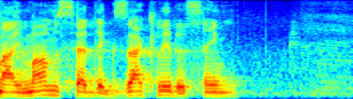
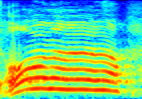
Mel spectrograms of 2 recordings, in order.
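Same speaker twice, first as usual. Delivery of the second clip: mock protest. Imitating an eager denial.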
